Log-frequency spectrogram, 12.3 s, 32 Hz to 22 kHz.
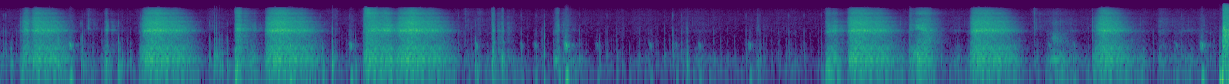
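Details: Snoring: repeated noisy, hissing breaths with snorting sounds through the nose and throat, about 49 a minute.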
